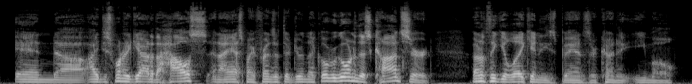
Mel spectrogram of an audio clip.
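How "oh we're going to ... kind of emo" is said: ordinary talk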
